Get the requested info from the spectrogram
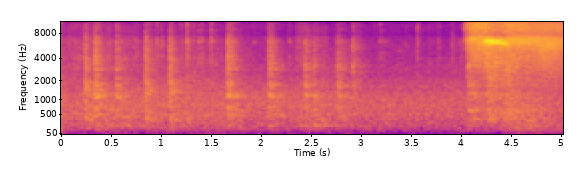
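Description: Container wagons of a freight train rolling past, the wheels clicking several times a second over the rail joints. The clicks thin out as the last wagons go by. About four seconds in, a sudden loud hiss breaks in.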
